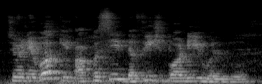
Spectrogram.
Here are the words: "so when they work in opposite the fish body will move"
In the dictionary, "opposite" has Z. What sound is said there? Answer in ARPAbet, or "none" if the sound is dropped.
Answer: S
